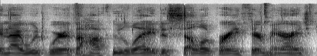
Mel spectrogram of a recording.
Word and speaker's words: haku lei: A haku lei, is that how you pronounce it? – Haku lei, yeah. – Haku lei. – You know, like a lei that you wear around your neck. So it's haku lei.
